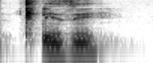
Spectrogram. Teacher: So it's an ejective, lateral affricate.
